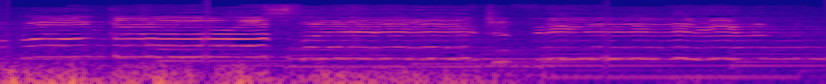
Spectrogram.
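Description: Women's voices singing a hymn together in long held notes with a slight waver, over a low rumble that fades out about two-thirds of the way in.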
